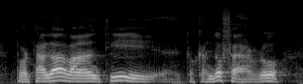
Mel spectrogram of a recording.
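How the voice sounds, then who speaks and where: This man has a dark, mellow tone and a fairly high pitch. He talks at a fairly slow pace. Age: 60s. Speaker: collector. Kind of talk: interview. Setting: private collection venue. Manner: halting.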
